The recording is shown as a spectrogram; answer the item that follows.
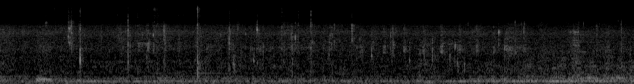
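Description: Baby macaque eating a longan: many small wet chewing and lip-smacking clicks, scattered and irregular, over a faint steady low hum.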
